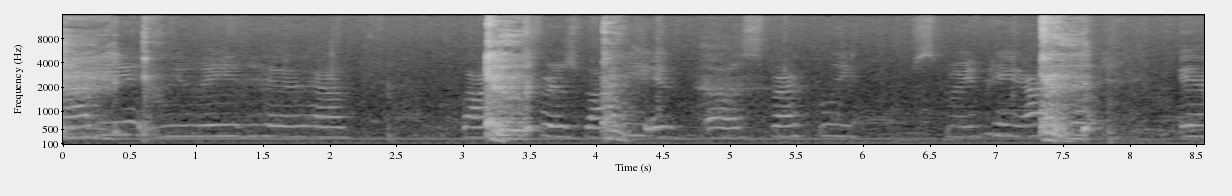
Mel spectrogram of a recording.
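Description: Three coughs, one right at the start, one about three seconds in and one near the end, with a child talking softly between them. A steady low hum runs underneath.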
